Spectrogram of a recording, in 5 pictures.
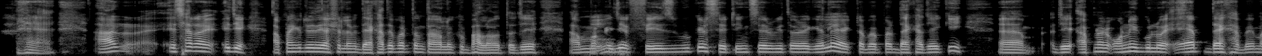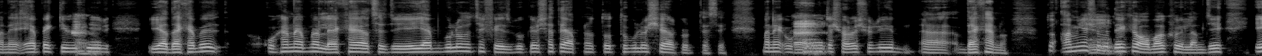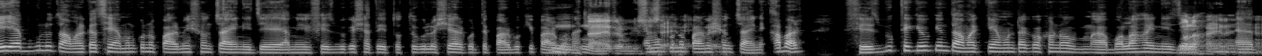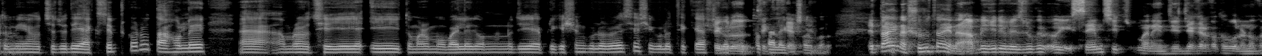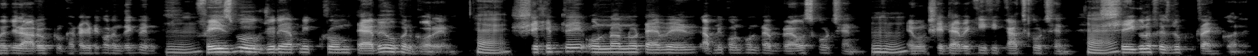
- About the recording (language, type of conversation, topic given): Bengali, unstructured, টেক কোম্পানিগুলো কি আমাদের ব্যক্তিগত তথ্য বিক্রি করে লাভ করছে?
- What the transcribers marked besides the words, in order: in English: "tab browse"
